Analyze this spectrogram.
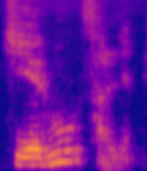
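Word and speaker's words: Ἰερουσαλήμ: 요것을 발음을 히에로 히에로 솔리마 히에로 솔리마 아고 발음을 합니다 아 그리고 두 번째 명칭은 스나바 219번 에루살렘 에루살렘 이렇게 발합니다 자 한번 드신 곳에서 아니면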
